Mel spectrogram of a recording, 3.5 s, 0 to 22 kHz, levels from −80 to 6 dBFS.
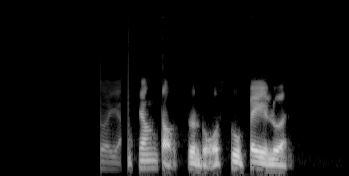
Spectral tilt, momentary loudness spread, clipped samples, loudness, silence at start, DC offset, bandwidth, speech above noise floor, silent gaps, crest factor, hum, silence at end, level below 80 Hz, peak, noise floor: -9.5 dB/octave; 12 LU; under 0.1%; -17 LUFS; 1 s; under 0.1%; 4.2 kHz; 58 dB; 1.23-1.27 s; 18 dB; none; 0.6 s; -60 dBFS; -2 dBFS; -75 dBFS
